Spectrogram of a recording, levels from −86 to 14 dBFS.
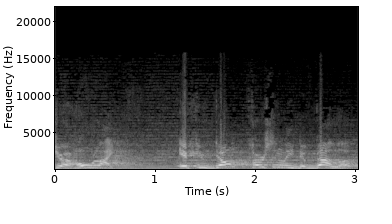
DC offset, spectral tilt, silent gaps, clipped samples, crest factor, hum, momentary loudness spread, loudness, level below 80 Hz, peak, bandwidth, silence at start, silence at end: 0.3%; -6.5 dB/octave; none; under 0.1%; 14 dB; none; 10 LU; -15 LUFS; -32 dBFS; 0 dBFS; 11 kHz; 0 s; 0 s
